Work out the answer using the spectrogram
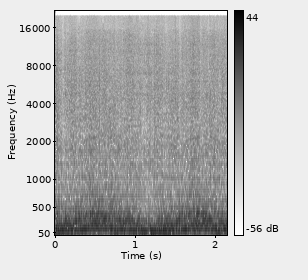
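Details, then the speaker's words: $500 Honda Civic on first startup after its engine and transmission were installed, before dyno tuning: a deep, even engine note rises and falls with throttle, clean and without misfires or rattles. The engine sounds healthy. "Keys in. Fuel cycles. Oh my God! She lives!"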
